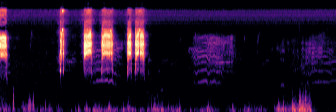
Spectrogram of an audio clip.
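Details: Black francolin, known locally as kala teetar, gives a harsh, grating series of four or five loud rasping notes; low murmuring background sounds run throughout, and thin whistled trills from another bird follow.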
